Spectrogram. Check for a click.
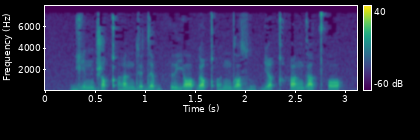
absent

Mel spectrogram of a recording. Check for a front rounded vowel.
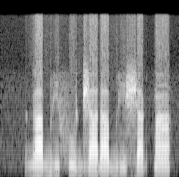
absent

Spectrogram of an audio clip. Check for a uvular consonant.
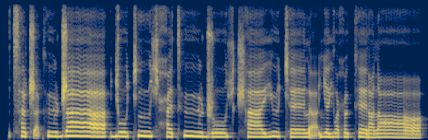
absent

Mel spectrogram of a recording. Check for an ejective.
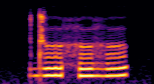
absent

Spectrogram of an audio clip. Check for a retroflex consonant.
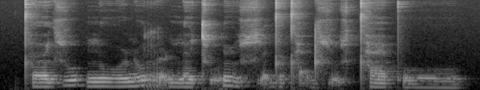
present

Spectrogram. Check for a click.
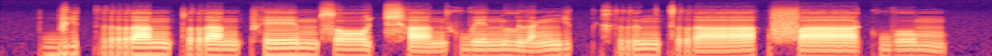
absent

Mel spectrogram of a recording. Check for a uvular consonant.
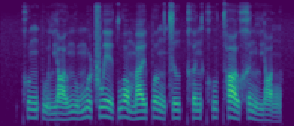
absent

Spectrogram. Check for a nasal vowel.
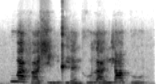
absent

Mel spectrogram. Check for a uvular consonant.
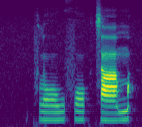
absent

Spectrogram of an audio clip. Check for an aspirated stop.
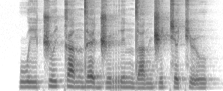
absent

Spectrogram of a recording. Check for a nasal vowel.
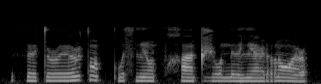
present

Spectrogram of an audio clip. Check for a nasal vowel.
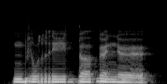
absent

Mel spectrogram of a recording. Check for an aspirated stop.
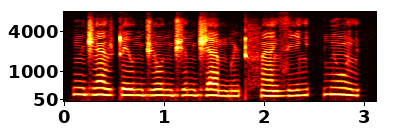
absent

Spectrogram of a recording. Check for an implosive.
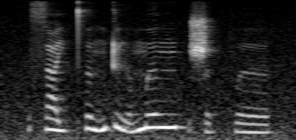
absent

